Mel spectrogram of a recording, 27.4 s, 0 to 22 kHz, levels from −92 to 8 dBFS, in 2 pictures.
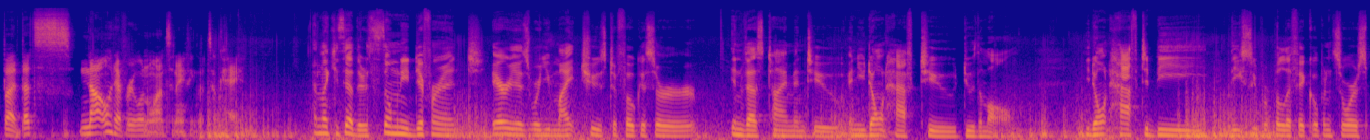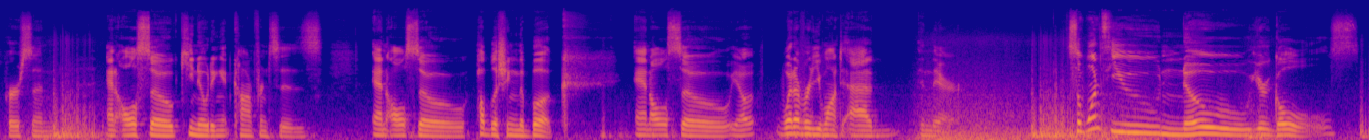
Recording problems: wind noise on the microphone; occasional gusts; 15 dB below the speech

